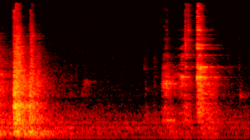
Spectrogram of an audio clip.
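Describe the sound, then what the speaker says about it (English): Creamy cheesy grits are spooned into a bowl, giving a sharp metal spoon clink against the dish at the start. Two more lighter clinks follow near the end, with soft scraping in between. "spoon out some grits"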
